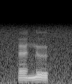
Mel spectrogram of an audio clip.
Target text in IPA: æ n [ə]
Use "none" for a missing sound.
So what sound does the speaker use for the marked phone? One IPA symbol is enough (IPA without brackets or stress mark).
ə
